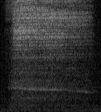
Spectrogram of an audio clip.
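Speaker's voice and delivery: soft unvoiced hiss; snake hiss. Shown as a demonstration. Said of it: "what's a snake do".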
